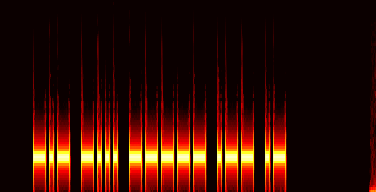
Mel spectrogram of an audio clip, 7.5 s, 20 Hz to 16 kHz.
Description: Morse code, heard as a keyed tone, about 18 wpm, 700 Hz. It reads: KB0WA
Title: Speed Racing - USA 2x2 Call Signs 15wpm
